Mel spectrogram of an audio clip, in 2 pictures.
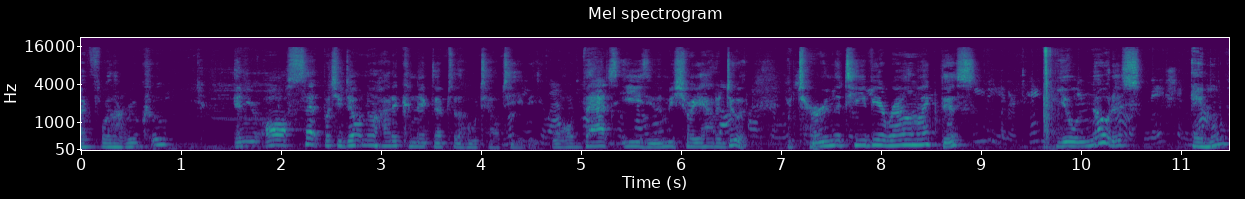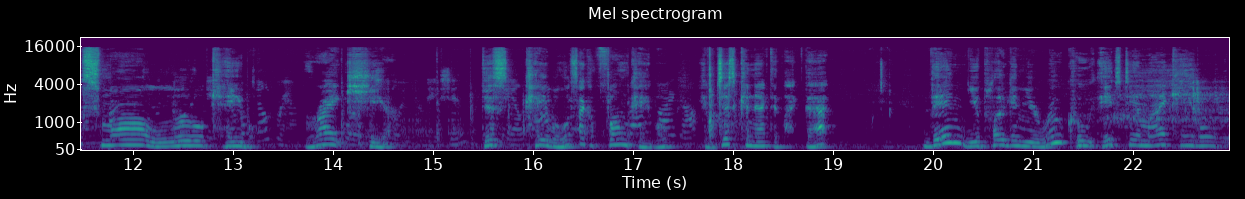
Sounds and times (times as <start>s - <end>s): Television: 0.0s - 22.9s
Speech: 1.6s - 19.0s, 19.9s - 22.9s.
